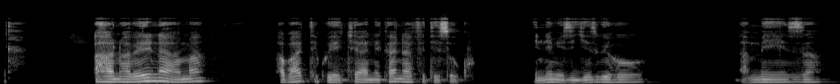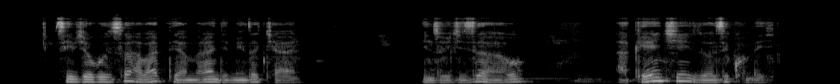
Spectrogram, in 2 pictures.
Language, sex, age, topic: Kinyarwanda, male, 18-24, health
